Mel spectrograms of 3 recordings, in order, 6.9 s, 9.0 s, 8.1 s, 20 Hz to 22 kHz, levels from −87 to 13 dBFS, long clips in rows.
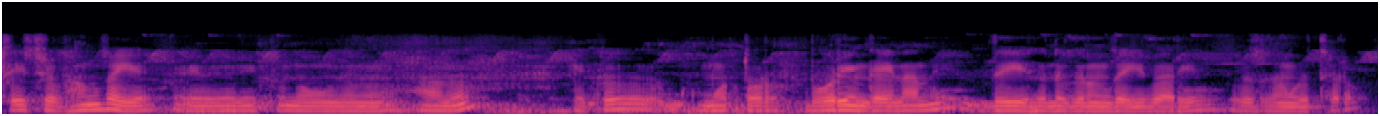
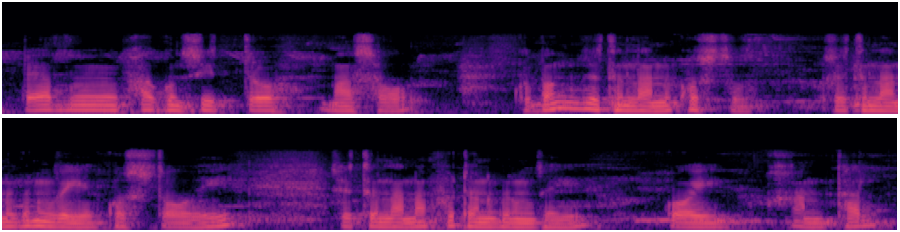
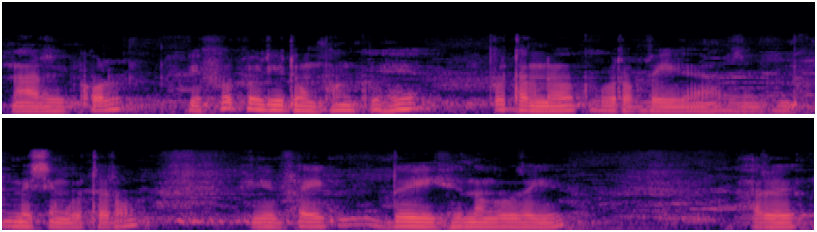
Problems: constant background noise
